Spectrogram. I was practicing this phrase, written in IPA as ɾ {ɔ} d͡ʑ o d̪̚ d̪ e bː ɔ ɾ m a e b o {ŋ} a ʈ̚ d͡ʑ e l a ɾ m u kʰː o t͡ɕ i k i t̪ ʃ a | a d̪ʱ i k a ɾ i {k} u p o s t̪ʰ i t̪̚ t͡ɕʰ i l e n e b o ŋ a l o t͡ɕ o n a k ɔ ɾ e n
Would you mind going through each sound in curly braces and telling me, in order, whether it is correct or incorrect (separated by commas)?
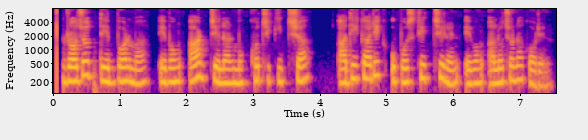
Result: correct, correct, correct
